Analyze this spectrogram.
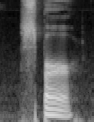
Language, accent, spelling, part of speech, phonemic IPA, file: English, US, spur, noun / verb, /spɝ/, En-us-spur.ogg
- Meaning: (noun) A rigid implement, often roughly y-shaped, that is fixed to one's heel for the purpose of prodding a horse. Often worn by, and emblematic of, the cowboy or the knight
